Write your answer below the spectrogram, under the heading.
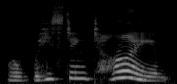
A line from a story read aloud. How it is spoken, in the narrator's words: Tom adds angrily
